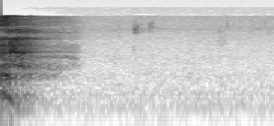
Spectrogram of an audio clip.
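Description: A man's sigh: a breathy, voiced exhale that falls in pitch and fades away within the first second.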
